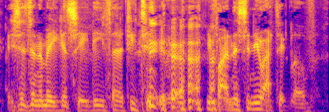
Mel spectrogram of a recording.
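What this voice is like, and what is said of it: David Dickinson antiques-dealer impression. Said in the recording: “You're going to be the equivalent of David Dickinson, shifting old consoles ... Good impression.”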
